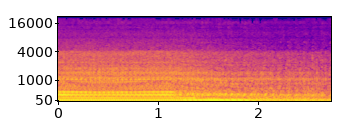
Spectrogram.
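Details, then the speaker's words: Pontoon boat outboard after carburetor cleaning: steady running note, then pitch sags and beat turns rough and uneven as it starves for fuel; tank fuel vent was closed, primer bulb not soft. "and that's exactly what it was doing to me yesterday of course it might help if I had the fuel vent open bulb wasn't soft"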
